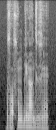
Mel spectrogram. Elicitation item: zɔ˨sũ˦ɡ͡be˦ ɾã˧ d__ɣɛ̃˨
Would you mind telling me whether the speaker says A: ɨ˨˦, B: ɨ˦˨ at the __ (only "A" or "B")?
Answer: B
